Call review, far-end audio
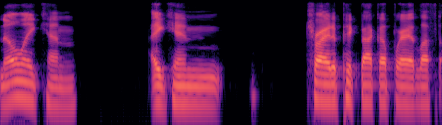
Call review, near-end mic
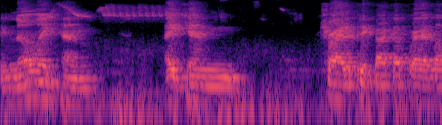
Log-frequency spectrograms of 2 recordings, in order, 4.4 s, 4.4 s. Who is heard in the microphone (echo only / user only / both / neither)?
echo only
